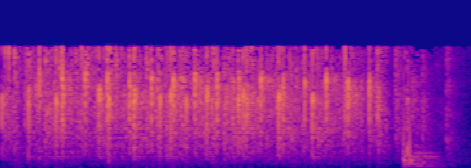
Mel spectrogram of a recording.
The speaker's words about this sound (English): and even though they're not in the room, I think that these distinguished alumni deserve a round of applause.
